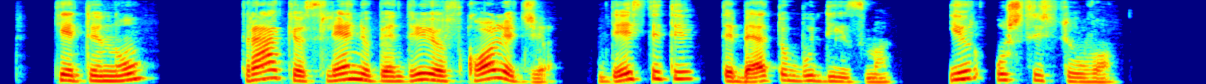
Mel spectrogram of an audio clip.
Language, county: Lithuanian, Vilnius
